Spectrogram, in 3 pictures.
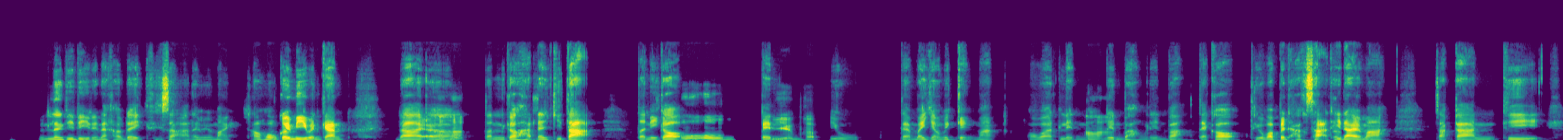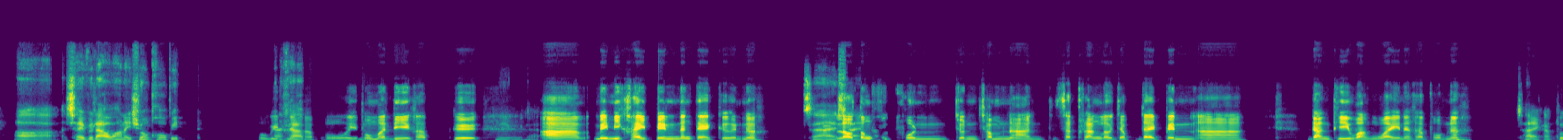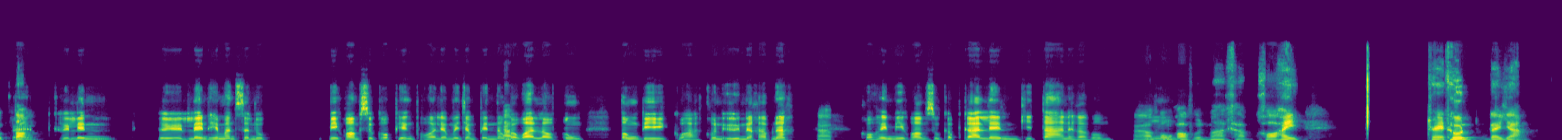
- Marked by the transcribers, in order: unintelligible speech; tsk
- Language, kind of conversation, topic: Thai, unstructured, โควิด-19 เปลี่ยนแปลงโลกของเราไปมากแค่ไหน?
